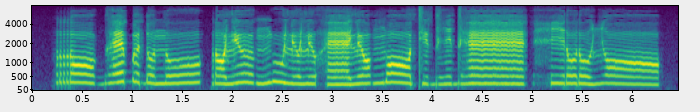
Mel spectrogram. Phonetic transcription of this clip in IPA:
r ɔː ɡʱ ɛ ɓ ɵ ɗ o n o | ɾ ɔ lʲ ɵː ŋ͡m u lʲ o lʲ o h ɛː lʲ ɔː ŋ͡m ɔː tʲ ɵ dʱ i dʱ ɛː | h i ɾ o ɾ o ʎ ɔː

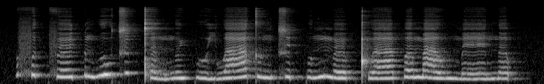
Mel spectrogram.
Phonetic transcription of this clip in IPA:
f ɐ˥ k̚ f œː˨˥ t̚ ɐ˨ m w o˥ w t͡s ɵ˥ t̚ pʰ ɐ˨˩ n ŋ ɵ˨˧ ɥ p uː˨˩ j w aː˨˥ t̪ ʊ˨˧ ŋ t͡s ɵ˧ t̚ p ʊ˨˥ ŋ m œː˨ p̚ kʷʰ aː˨˧ p ɐ˥ m aː˧ w m ɛː˨˧ n̪ ɐ˥ p̚

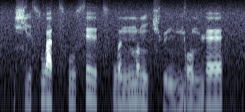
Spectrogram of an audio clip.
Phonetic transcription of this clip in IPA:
ɕ i˨˦ s w ä˥˨ t͡sʰ u˨˦ s e˥˨ ɪ̯ t͡sʰ w ə˨˦ n n̪ ɤ˥˨ ŋ t͡ɕʰ y̰˨˩ n m j o˥˨ ʊ̯ n̪ ɥ ɛ˦

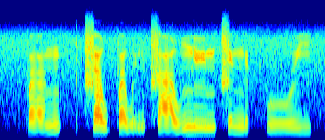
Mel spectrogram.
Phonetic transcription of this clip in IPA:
p ɐ˨˥ ŋ | t͡s ɐ˧ w p ɐ˨˩ w ɪ˨˩ ŋ t͡s aː˨˥ w n̪ yː˥ m t͡s ɪ˧ ŋ ɪ˥ k̚ p uː˨ j

